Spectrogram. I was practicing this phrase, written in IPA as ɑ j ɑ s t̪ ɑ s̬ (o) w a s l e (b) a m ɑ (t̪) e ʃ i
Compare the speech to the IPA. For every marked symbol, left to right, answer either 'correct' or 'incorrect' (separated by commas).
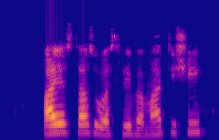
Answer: correct, correct, correct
